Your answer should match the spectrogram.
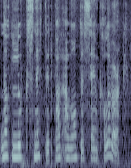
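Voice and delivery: usual speaking voice

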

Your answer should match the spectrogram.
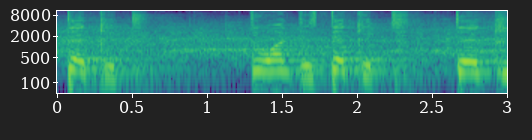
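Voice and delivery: put-on Nigerian accent, blunt and pushy; mock Nigerian accent. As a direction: sell it in a heavy Nigerian accent. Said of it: "the Nigerian accent".

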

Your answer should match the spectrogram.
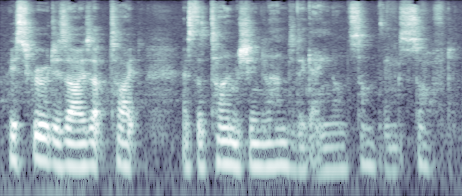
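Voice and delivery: usual speaking voice

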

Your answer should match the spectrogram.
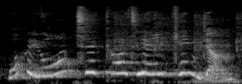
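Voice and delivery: high, quick imitation of a surprised teacher; mimicking an incredulous teacher; astonished teacher. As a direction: blurt it out in mock surprise, pitched high. Teacher's astonished reply, acted in story.

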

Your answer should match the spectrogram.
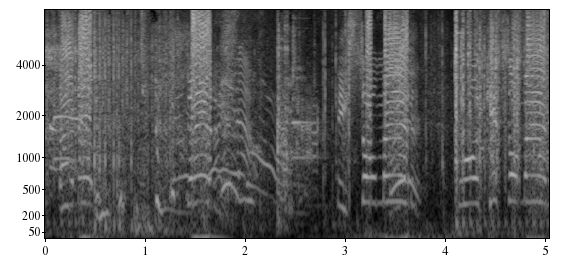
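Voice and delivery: high excited gamer yelling. Real, not acted. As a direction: yell it out hyped. Yelling at enemy.

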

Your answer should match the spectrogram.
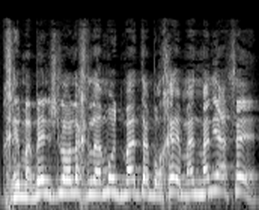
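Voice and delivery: mild hammed-up weeping king; distraught king. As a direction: pour out despair to the advisor. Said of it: "המלך יושב ובוכה".

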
